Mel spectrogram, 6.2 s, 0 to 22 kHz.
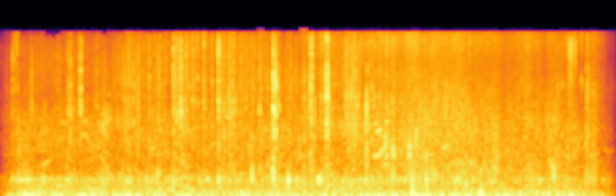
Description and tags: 080101-iceskater braking
Ice-skating sound in the Netherlands, on a froze lake. Stereo recording. Highway in the distance. A skater brakes, or at least losses speed, rapidly.
ambiance, distance, frozen, highway, ice, ice-skating, klapschaatsen, lake, nature, winter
